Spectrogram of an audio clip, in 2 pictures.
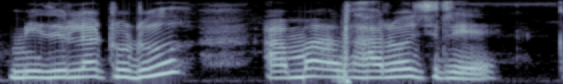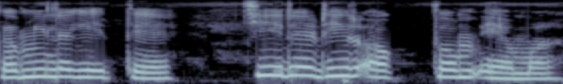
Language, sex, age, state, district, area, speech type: Santali, female, 30-45, West Bengal, Purba Bardhaman, rural, spontaneous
